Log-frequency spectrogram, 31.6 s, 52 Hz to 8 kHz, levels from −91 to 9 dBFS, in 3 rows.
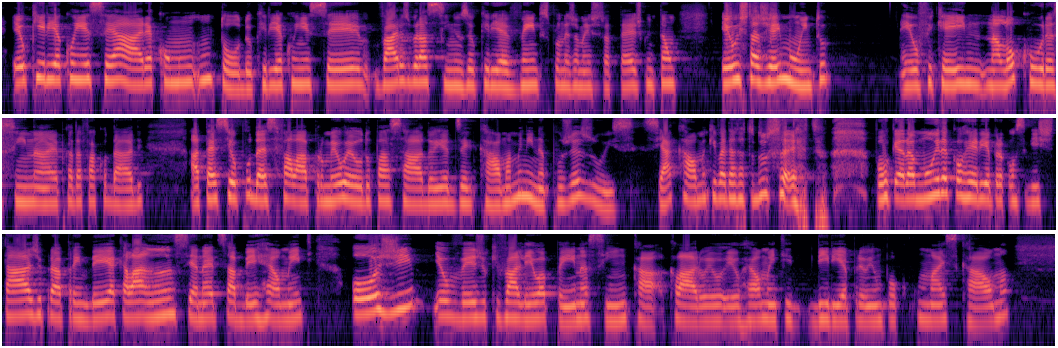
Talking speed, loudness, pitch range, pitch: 175 wpm, -21 LUFS, 180-215 Hz, 195 Hz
